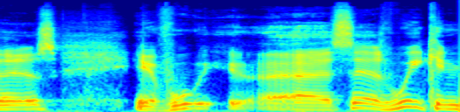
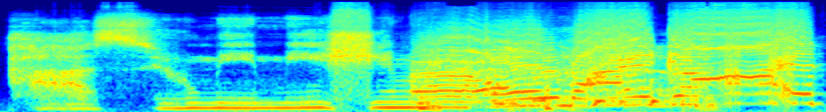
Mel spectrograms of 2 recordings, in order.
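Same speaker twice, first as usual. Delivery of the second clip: excited; 4 semitones higher, 4 dB louder, much slower than usual. Acted. Dramatic anime name reveal.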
